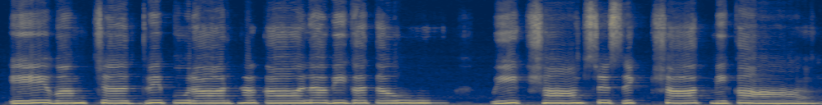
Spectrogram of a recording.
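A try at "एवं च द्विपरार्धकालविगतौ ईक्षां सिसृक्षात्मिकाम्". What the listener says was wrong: Now once we make it as vigatau, next it is not viksham, it is iksham.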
